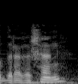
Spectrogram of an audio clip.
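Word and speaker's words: Drăgășani: abuelos un pueblo llamado dragosani en pronunciación rumano draggersán es un pueblo está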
